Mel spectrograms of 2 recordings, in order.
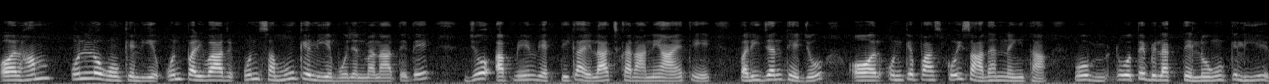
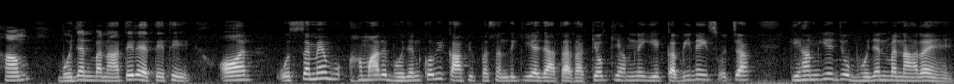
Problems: constant background noise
